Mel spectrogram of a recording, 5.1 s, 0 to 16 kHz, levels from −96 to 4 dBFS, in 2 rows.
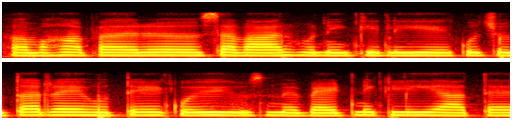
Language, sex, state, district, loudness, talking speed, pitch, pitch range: Hindi, female, Haryana, Jhajjar, -14 LUFS, 210 wpm, 185 Hz, 185-190 Hz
